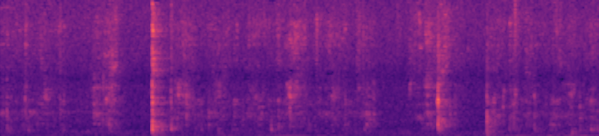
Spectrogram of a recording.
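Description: Korean pancake batter being stirred in a glass bowl: a faint scraping swish with a few sharp clinks of the utensil against the glass, the loudest about one and a half seconds in.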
